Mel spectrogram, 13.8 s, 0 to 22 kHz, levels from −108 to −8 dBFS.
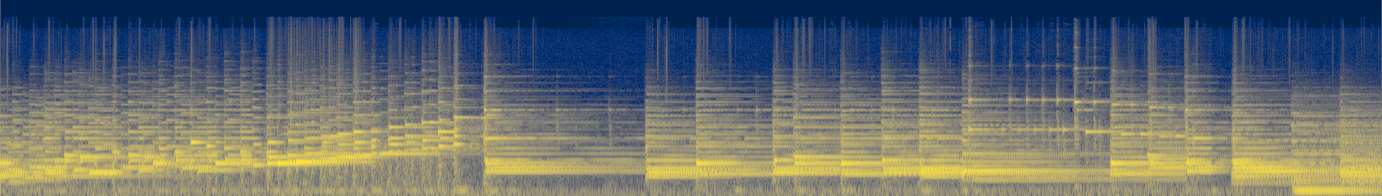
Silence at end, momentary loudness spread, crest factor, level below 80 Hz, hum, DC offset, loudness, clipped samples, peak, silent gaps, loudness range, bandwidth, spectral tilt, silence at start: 0 s; 8 LU; 14 dB; -36 dBFS; none; 0.2%; -18 LUFS; under 0.1%; -4 dBFS; none; 4 LU; 9 kHz; -6.5 dB/octave; 0 s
